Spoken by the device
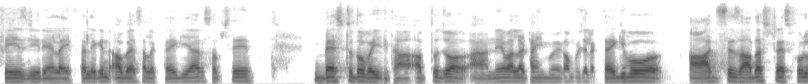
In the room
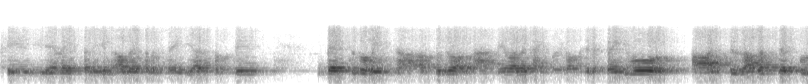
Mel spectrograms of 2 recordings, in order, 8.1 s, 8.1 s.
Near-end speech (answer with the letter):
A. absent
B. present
A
